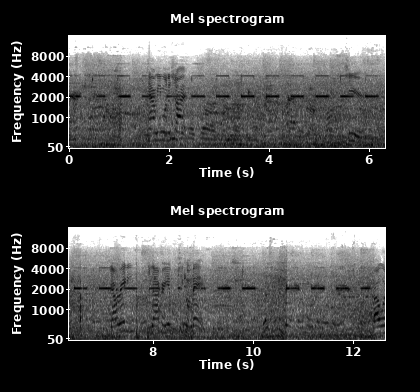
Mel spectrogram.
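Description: A high electronic beep repeating at an even pace, roughly twice a second, over the chatter of people talking in a busy room.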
